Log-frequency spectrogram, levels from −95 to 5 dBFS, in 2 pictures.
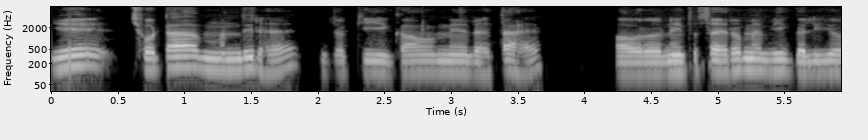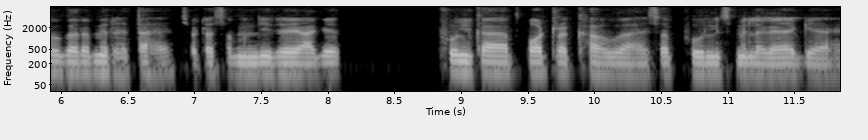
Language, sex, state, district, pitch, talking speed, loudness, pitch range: Hindi, male, Uttar Pradesh, Deoria, 115 Hz, 180 wpm, -28 LUFS, 105-130 Hz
